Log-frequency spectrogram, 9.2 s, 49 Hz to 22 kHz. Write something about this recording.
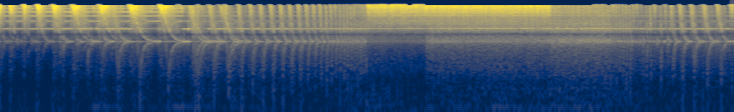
FLoWerS Viral Denial Loop 008
A few very awkward loops made with a VST called Thingumajig. Not sure if it's on kvr or not, I got it from a different site, I forgot what though, if you find it please link to it!
arrythmic, awkward, loop, noise, strange, weird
